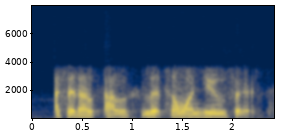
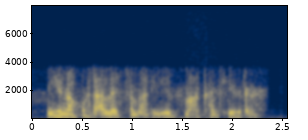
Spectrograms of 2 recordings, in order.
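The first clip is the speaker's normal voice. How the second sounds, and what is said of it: Mumbling, hard to hear. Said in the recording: “Can you stop mumbling? It's really, it's hard to hear you.”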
